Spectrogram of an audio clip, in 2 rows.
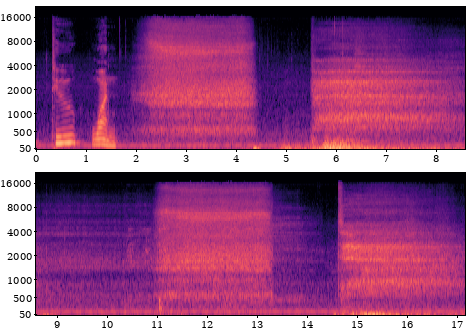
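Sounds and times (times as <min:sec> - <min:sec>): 
low steady hum: 0:00.0 - 0:17.1
speech: 0:00.3 - 0:02.4
deep breaths in and out during a guided relaxation exercise: 0:01.8 - 0:04.6, 0:05.4 - 0:17.1.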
